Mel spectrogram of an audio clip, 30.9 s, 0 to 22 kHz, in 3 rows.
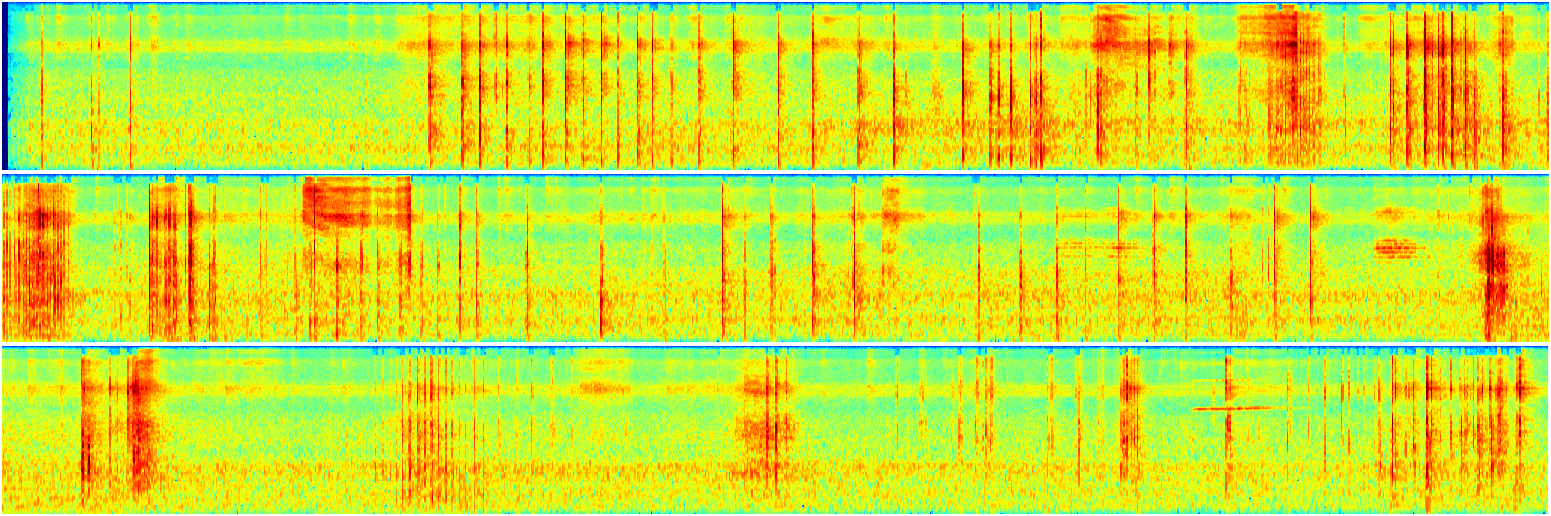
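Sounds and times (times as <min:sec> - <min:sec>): book pages flicking and turning: 0:00.2 - 0:01.1, 0:02.4 - 0:19.2, 0:20.1 - 0:21.8, 0:23.0 - 0:24.8, 0:25.4 - 0:28.4, 0:29.1 - 0:30.9
pages riffling: 0:06.6 - 0:13.5, 0:23.1 - 0:24.3, 0:25.5 - 0:26.0.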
